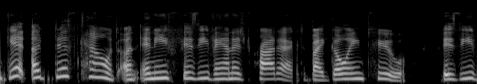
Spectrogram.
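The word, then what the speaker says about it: Physivantage: a discount on any fizzy Vantage product by going to fizzy Vantage C fizzy Vantage is spelled p h y SI i v n t a g so like physical Advantage fizzy advantage and use my code Heather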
